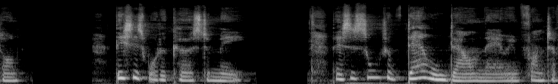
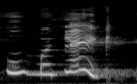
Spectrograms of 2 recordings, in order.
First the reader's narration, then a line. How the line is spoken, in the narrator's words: he cried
